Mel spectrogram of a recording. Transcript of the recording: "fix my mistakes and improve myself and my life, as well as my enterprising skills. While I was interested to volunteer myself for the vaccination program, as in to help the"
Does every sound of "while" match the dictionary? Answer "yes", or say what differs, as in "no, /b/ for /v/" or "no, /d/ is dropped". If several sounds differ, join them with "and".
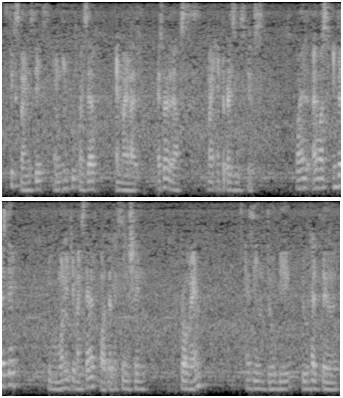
yes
